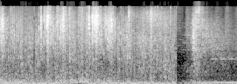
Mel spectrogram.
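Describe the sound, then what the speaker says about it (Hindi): Explosions on the Lebanon border: loud, continuous booming blasts with heavy low rumble, one sharp burst standing out near the end. "लेबनान बॉर्डर पर लगातार बारूदी धमाके हो रहे हैं।"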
